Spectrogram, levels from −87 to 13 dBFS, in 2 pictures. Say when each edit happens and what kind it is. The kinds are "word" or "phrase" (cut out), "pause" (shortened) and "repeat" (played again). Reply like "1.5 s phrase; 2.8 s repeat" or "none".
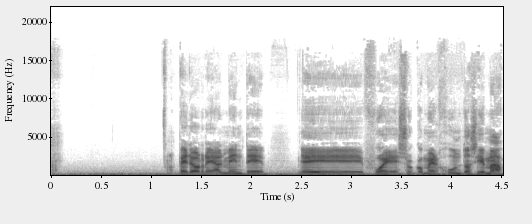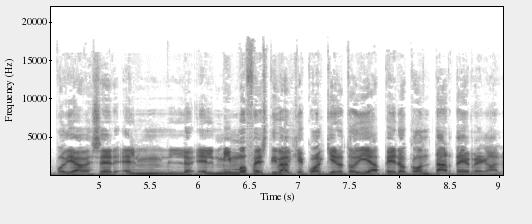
none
